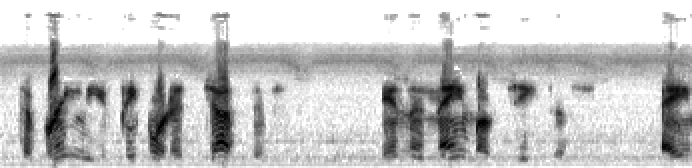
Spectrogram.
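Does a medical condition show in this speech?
Yes: cerebral palsy; bedbound.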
